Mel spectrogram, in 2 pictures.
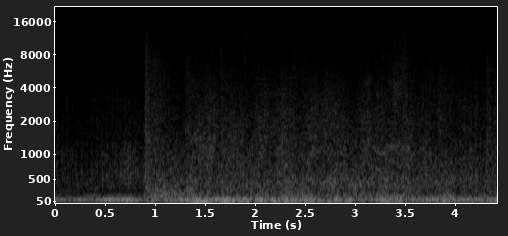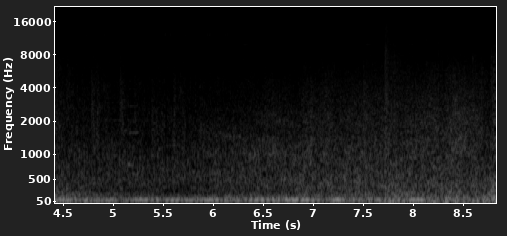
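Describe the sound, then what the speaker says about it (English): Missile blasts and battle noise from the real-time strategy game Command & Conquer: Generals, with dense overlapping rumbling explosions and crackling fire, steady and loud throughout. "they're just firing one missile and boom"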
